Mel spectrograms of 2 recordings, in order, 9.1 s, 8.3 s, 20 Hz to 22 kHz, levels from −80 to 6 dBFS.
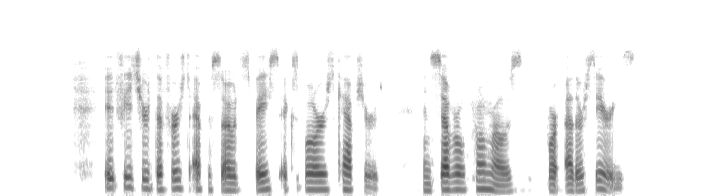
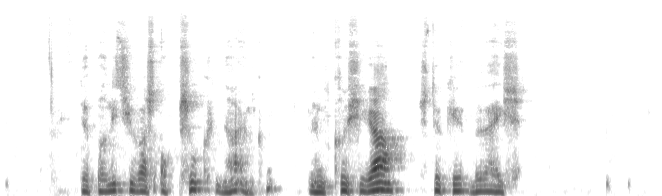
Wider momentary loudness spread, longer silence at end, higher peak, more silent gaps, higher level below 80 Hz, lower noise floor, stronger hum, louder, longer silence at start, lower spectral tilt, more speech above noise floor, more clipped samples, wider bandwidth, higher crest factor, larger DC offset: second, 13 LU vs 20 LU; second, 1.3 s vs 1.8 s; second, -8 dBFS vs -4 dBFS; neither; second, -76 dBFS vs -60 dBFS; first, under -90 dBFS vs -79 dBFS; neither; second, -30 LUFS vs -26 LUFS; about the same, 1 s vs 1.05 s; second, -4.5 dB/octave vs -7 dB/octave; first, over 60 dB vs 54 dB; neither; second, 8 kHz vs 14.5 kHz; about the same, 24 dB vs 22 dB; neither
